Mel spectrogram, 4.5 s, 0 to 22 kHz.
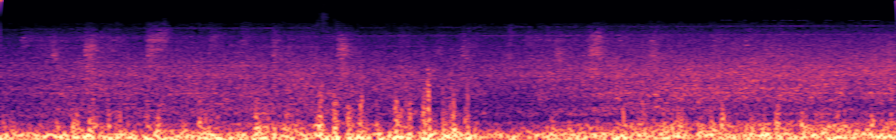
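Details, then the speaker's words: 2009–14 Ford F-150 heater/AC blower motor after the repair that cured a horrible noise, on AC at full fan speed: steady, even rush of air with no rattle, whine or squeal. Very quiet compared to before. "other than that I would say this is very quiet compared to before"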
